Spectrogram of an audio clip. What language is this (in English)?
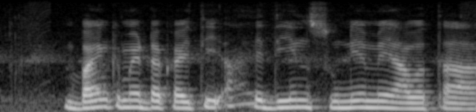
Bhojpuri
